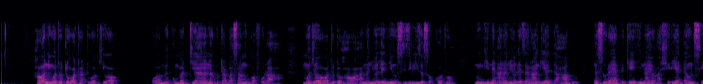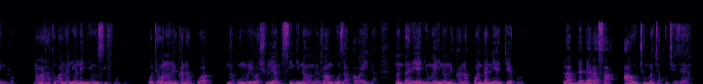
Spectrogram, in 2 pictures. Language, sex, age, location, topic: Swahili, male, 18-24, Nairobi, education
